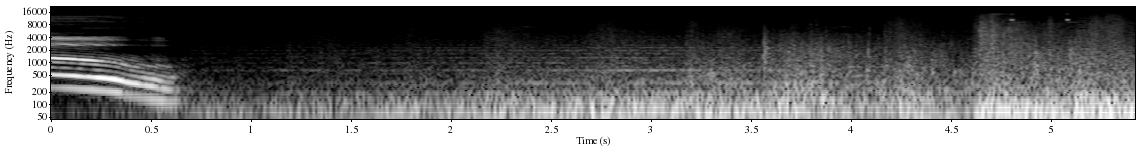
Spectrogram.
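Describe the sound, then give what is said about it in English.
Mech weapons fire and explode in a video game, making a steady roaring barrage of rumble and crackle after a brief tonal sound at the start, and swelling louder near the end. “We're gonna fire those weapons. Center torso destroyed.”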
